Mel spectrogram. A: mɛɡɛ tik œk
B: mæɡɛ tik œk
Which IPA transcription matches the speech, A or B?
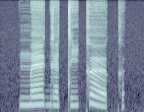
A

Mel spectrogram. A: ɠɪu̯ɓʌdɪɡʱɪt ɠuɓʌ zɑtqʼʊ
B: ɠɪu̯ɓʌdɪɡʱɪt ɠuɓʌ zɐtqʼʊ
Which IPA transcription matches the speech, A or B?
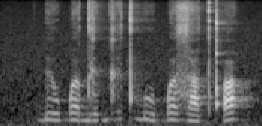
A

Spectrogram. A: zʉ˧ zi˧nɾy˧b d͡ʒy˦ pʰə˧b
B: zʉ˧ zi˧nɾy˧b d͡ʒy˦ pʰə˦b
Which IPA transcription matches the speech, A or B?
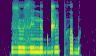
A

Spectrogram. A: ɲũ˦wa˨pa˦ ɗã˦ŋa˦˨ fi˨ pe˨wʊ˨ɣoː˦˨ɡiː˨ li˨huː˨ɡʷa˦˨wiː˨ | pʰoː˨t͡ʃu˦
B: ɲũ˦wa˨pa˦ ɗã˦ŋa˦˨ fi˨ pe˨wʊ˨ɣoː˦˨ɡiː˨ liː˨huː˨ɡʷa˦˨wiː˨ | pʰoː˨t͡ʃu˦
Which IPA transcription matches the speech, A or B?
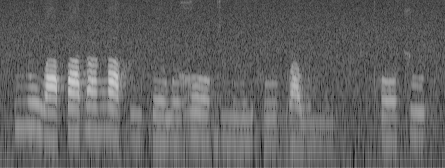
A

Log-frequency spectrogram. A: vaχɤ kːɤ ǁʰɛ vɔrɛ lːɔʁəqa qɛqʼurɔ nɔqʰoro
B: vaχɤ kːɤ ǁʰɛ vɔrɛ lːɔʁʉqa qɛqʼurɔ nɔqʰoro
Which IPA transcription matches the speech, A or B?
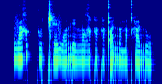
A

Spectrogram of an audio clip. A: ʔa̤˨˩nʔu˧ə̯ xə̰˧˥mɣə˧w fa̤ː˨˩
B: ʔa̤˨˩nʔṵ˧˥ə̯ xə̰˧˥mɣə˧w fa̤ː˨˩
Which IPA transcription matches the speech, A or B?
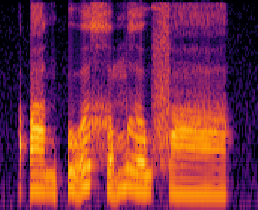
B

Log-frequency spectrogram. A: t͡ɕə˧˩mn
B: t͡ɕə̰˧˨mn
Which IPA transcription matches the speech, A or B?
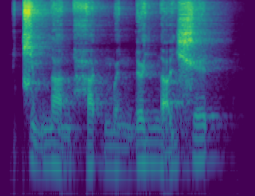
B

